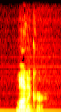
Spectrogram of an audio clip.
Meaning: 1. A personal name or nickname; an informal label, often drawing attention to a particular attribute 2. A person's signature
- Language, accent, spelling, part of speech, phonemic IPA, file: English, US, moniker, noun, /ˈmɑn.ɪ.kɚ/, En-us-moniker.ogg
